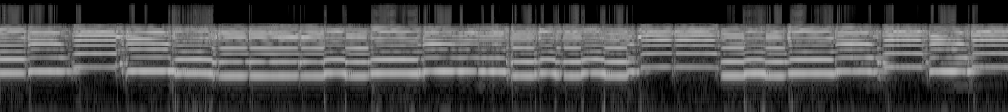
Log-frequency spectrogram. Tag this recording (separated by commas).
Music, Musical instrument, fiddle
